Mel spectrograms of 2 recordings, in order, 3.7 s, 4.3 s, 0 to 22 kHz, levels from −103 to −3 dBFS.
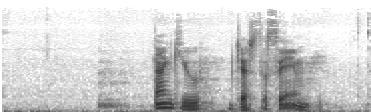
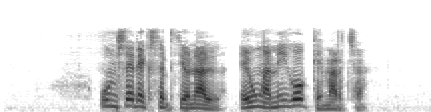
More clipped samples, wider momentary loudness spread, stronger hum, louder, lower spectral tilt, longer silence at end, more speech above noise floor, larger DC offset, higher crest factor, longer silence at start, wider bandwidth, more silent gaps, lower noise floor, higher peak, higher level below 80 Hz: neither; first, 22 LU vs 11 LU; neither; about the same, -27 LUFS vs -27 LUFS; first, -6 dB/octave vs -4.5 dB/octave; second, 0.05 s vs 0.7 s; second, 27 dB vs 59 dB; neither; about the same, 22 dB vs 20 dB; second, 0.15 s vs 1 s; first, 15 kHz vs 7.8 kHz; neither; second, -53 dBFS vs -86 dBFS; about the same, -8 dBFS vs -8 dBFS; first, -52 dBFS vs -64 dBFS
